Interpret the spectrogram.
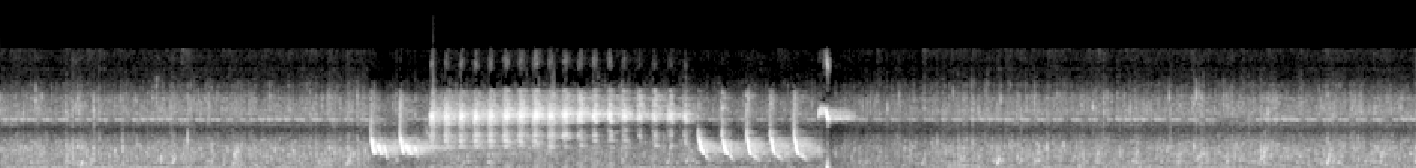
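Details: Nightingale (sikatan londo) recorded for training other songbirds: a high buzzy chatter, then a series of sharp repeated notes lasting about three seconds, ending in a click, with quieter faint background between.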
